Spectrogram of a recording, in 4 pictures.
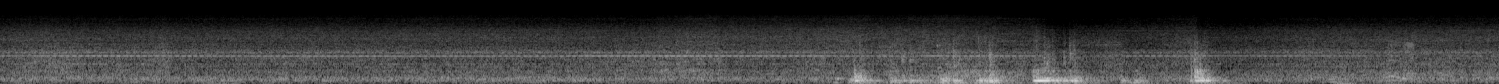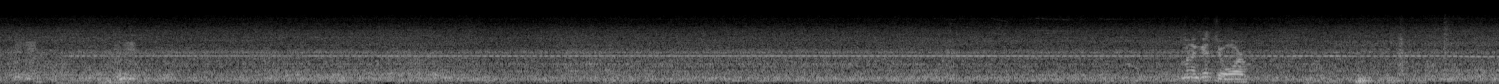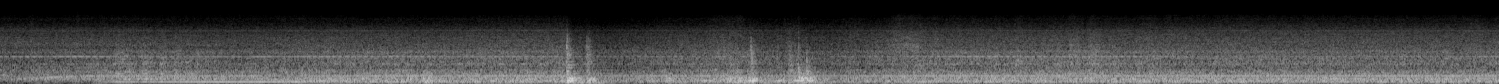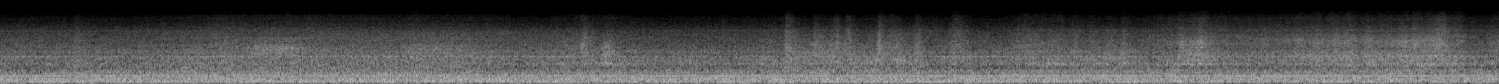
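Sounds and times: pet dryer blowing air: 0.0 - 59.9
knocks: 8.5 - 12.3.

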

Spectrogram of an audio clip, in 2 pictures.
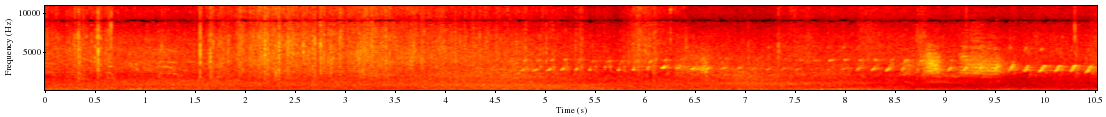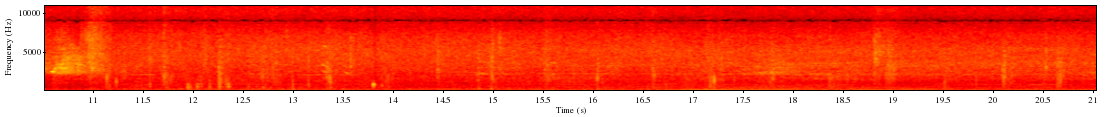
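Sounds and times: outdoor background noise: 0.0 - 21.0
bird trilling: 4.8 - 11.0.

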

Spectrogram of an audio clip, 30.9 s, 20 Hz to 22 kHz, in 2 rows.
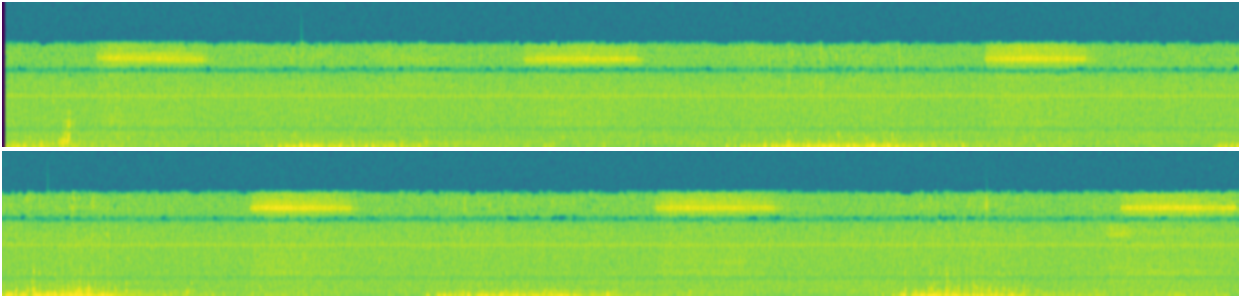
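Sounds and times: diver's exhaled bubbles gurgling: 0.0 - 1.6, 3.0 - 7.1, 8.9 - 12.6, 15.1 - 18.8, 20.7 - 24.1, 26.4 - 30.9
regulator hissing on inhale: 1.2 - 2.7, 6.4 - 8.2, 12.2 - 13.8, 18.5 - 20.0, 23.6 - 25.3, 29.2 - 30.9.

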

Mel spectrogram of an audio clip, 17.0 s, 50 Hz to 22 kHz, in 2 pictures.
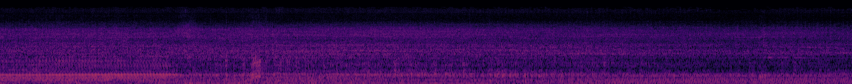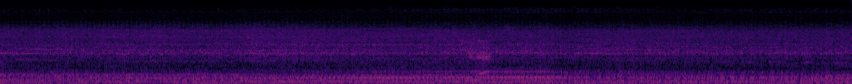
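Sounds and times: motorcycle engine running steadily: 0.0 - 17.0.

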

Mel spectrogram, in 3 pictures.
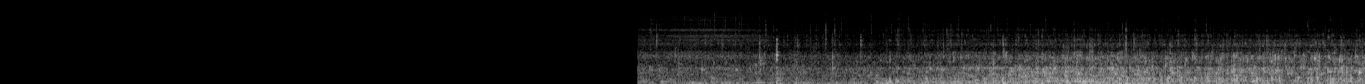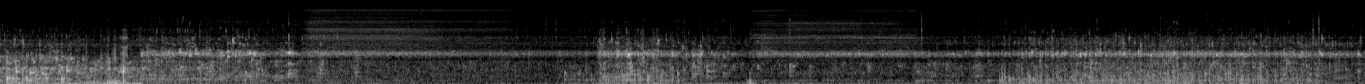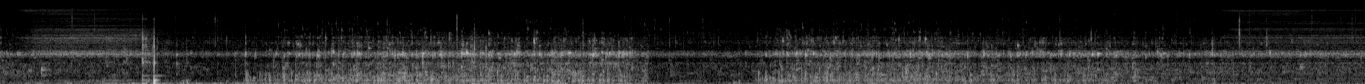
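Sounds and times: hissing inhales through regulator: 6.4 - 8.2, 16.3 - 19.5, 20.9 - 23.3, 27.4 - 29.4, 39.4 - 40.9
gurgling exhaust bubbles: 7.8 - 16.7, 19.4 - 21.1, 23.4 - 27.2, 29.8 - 33.8.

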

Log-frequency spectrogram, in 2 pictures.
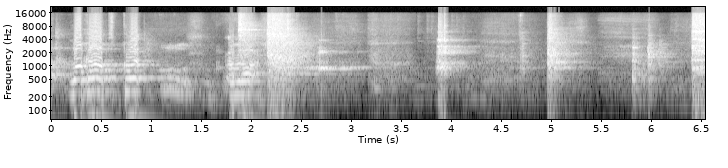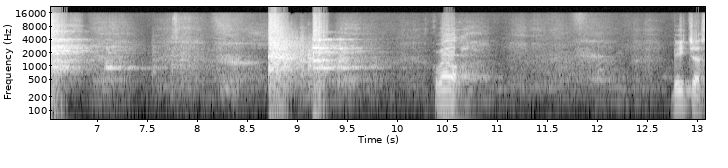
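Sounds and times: steel weight plates clanking: 1.8 - 7.5, 8.7 - 9.9.

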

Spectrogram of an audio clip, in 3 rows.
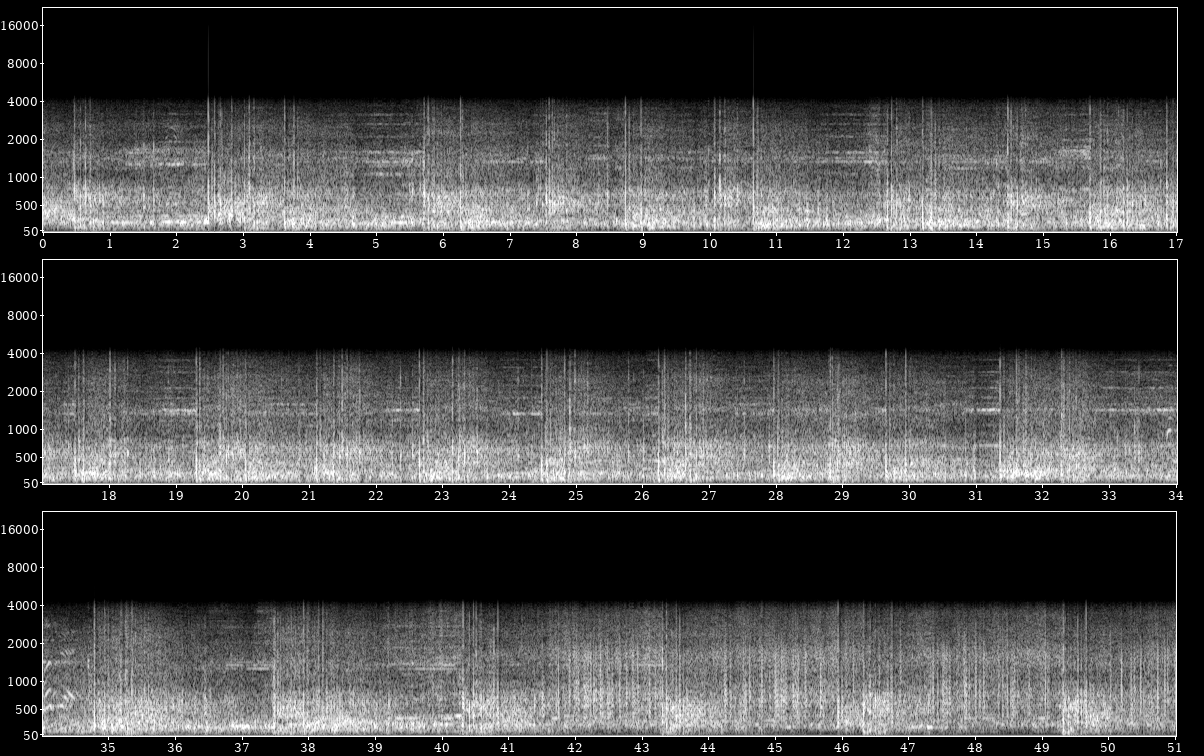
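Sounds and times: fireworks shells launching and bursting: 0.0 - 51.0.

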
